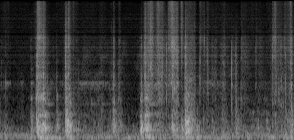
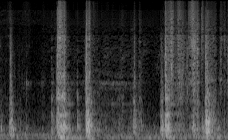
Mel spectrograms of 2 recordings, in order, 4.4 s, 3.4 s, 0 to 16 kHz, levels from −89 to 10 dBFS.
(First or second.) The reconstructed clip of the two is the first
